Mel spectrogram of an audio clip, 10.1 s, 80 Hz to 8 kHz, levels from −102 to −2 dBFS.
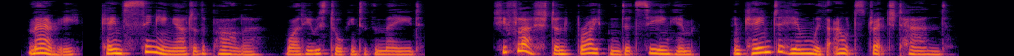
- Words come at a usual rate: Yes, average, 165 wpm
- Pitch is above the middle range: Yes, high, 195 Hz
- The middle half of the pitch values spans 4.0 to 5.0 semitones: Yes, average, 4.6 semitones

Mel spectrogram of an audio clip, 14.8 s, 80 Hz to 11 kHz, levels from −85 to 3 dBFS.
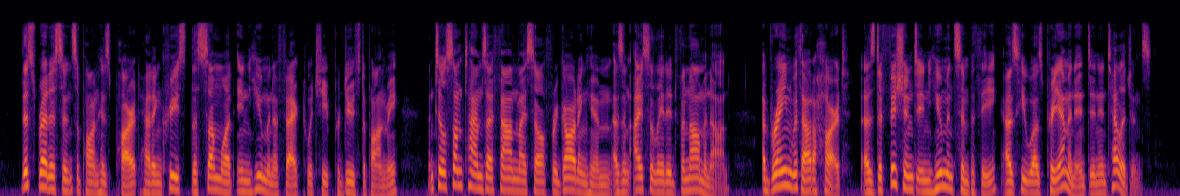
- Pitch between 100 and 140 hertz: Yes, low, 135 Hz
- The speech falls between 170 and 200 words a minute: Yes, average, 180 wpm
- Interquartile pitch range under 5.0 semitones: Yes, average, 4.2 semitones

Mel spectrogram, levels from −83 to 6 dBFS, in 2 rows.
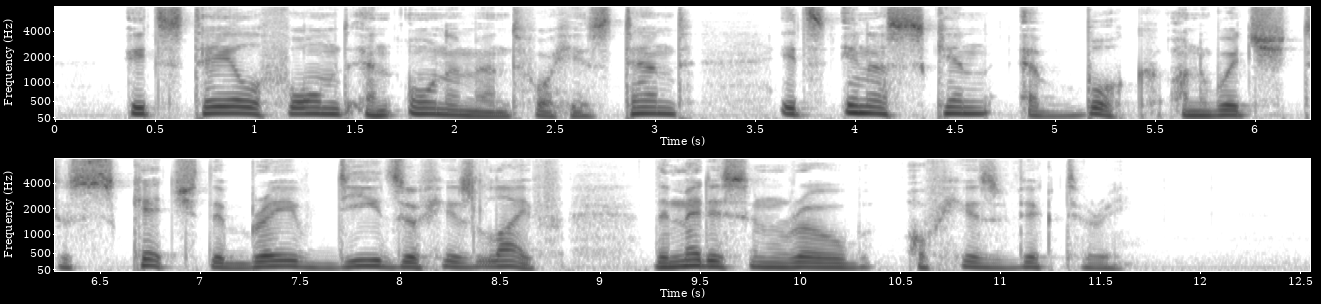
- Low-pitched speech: Yes, low, 130 Hz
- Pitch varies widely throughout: No, average, 5.0 semitones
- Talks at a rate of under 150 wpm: Yes, average, 140 wpm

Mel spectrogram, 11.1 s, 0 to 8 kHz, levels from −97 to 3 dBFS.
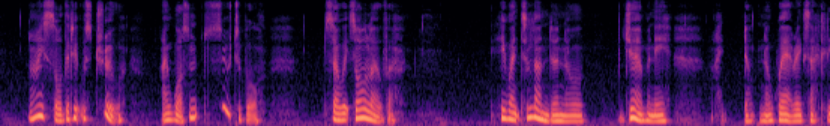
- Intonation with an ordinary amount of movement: No, wide, 6.1 semitones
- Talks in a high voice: No, medium, 145 Hz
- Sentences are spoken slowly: No, average, 145 wpm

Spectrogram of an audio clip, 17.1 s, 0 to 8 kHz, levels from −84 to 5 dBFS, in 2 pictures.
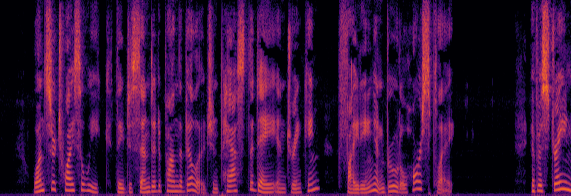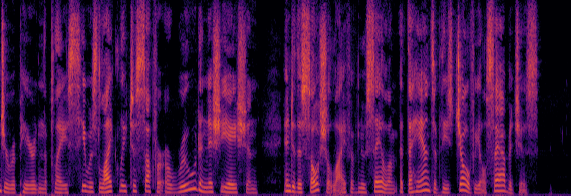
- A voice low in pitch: No, high, 190 Hz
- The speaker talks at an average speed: Yes, average, 175 wpm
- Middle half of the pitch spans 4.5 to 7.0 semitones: Yes, wide, 5.5 semitones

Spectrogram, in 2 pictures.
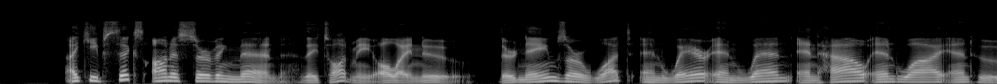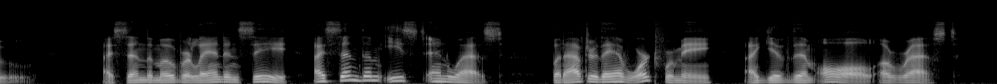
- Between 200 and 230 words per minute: No, average, 155 wpm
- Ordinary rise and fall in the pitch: No, wide, 6.1 semitones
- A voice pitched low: Yes, low, 110 Hz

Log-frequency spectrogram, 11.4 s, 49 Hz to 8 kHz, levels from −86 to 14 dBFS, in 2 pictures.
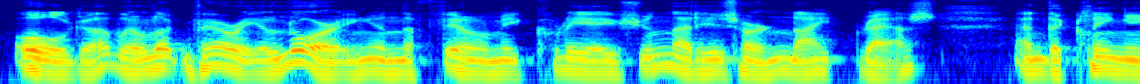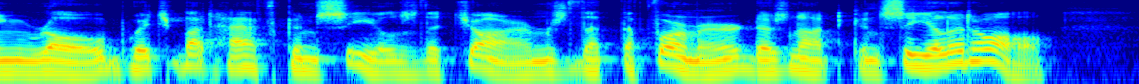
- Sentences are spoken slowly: No, average, 170 wpm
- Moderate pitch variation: Yes, average, 3.9 semitones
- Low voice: Yes, low, 110 Hz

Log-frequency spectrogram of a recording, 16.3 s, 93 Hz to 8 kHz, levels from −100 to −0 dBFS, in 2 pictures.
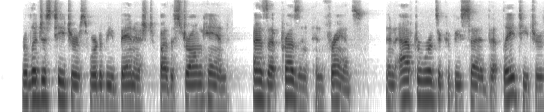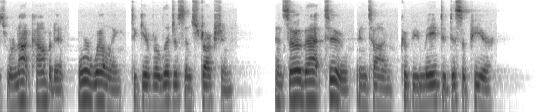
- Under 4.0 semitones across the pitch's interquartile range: Yes, average, 2.9 semitones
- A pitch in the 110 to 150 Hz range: Yes, medium, 140 Hz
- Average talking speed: Yes, average, 160 wpm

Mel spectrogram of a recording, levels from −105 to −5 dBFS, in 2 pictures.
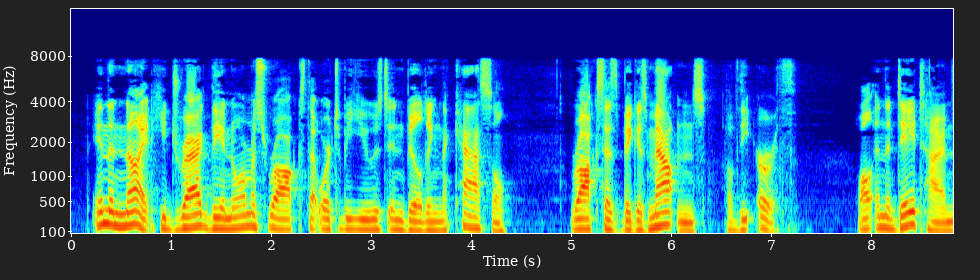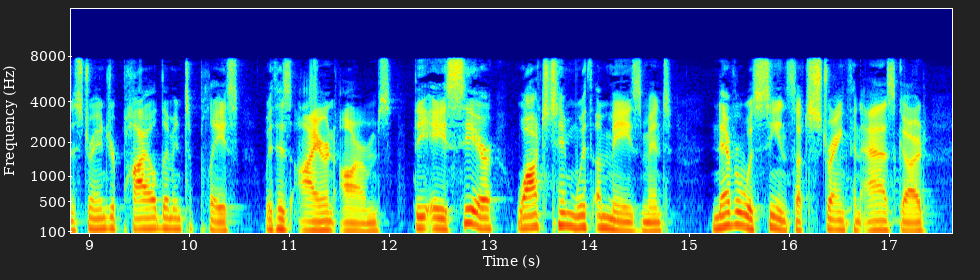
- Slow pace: No, average, 175 wpm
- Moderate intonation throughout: Yes, average, 4.3 semitones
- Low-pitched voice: Yes, low, 125 Hz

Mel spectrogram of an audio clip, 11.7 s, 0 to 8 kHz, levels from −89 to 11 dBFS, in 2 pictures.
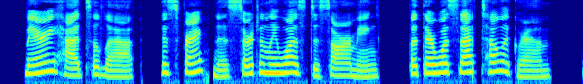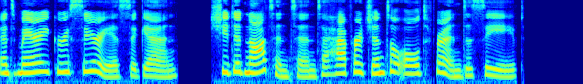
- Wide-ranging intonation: Yes, wide, 7.9 semitones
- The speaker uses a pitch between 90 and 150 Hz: No, very high, 265 Hz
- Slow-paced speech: No, average, 155 wpm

